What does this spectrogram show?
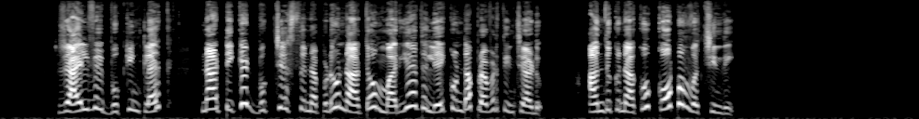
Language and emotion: Telugu, angry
